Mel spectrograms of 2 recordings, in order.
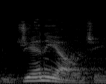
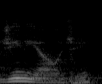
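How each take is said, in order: First: The first syllable sounds like 'gen' in genetics. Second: The first syllable sounds like the word 'genie'. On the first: The speaker calls it right. "it's pronounced genealogy, ... as in genetics" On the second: The speaker calls it wrong. "not genealogy. You're not rubbing a, a lamp and getting a genie"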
